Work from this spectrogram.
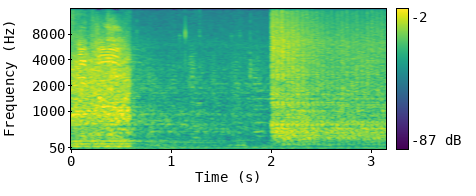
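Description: Rapid MG42 machine gun fire in the World War II strategy game Company of Heroes 2, a dense tearing burst, a pause of quieter battlefield ambience, then another sustained burst.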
